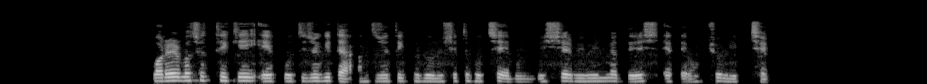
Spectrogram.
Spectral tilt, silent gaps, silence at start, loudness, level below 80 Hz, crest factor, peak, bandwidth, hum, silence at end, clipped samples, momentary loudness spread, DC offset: -5 dB/octave; 2.79-2.83 s, 4.09-4.13 s, 6.75-6.80 s, 7.41-7.50 s; 1.55 s; -24 LUFS; -64 dBFS; 20 dB; -4 dBFS; 8 kHz; none; 1.6 s; under 0.1%; 8 LU; under 0.1%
